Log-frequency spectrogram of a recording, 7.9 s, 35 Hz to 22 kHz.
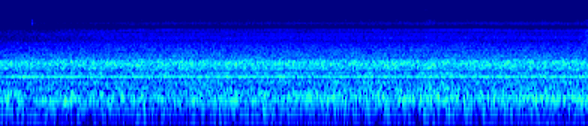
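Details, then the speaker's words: Tronxy XY-2 Pro 3D printer: a steady airy whoosh with a faint constant hum. The power supply fan is the main noise source. "le bruit principal est créé par le ventilateur d'alimentation"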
